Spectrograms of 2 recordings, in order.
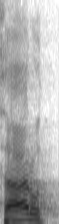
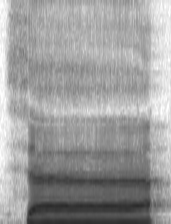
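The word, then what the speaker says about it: ث: ছিল 2টি নোক্তা, আর সারও 3টি নোক্তা রয়েছে, সেটা হলো তার উপরে। তাহলে 3 নোক্তাওয়ালা হরফটিকে কি বলে? সা। আবার বলুন সা। সা হরফটি বারিক মানে পাতলা করে উচ্চারণ করতে হবে।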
